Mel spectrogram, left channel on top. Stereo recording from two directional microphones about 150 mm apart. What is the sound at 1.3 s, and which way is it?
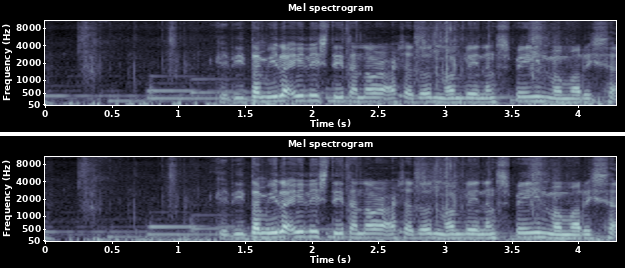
A man's voice, 30° right (ahead or behind).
